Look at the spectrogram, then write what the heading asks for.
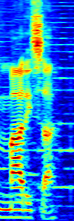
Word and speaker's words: Marisa: So whenever I read Marissa, I read Marissa. But if I read Kirisame, or even if I see it in the corner of my eye from while reading the sentence, I will instantly change my pronunciation to Marisa.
